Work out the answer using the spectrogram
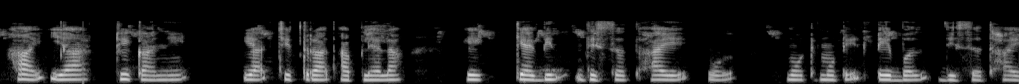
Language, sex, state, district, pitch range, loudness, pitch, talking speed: Marathi, female, Maharashtra, Dhule, 210-230 Hz, -20 LUFS, 220 Hz, 90 wpm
